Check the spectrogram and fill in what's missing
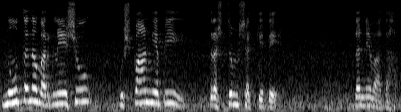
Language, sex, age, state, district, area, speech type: Sanskrit, female, 60+, Kerala, Palakkad, urban, spontaneous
